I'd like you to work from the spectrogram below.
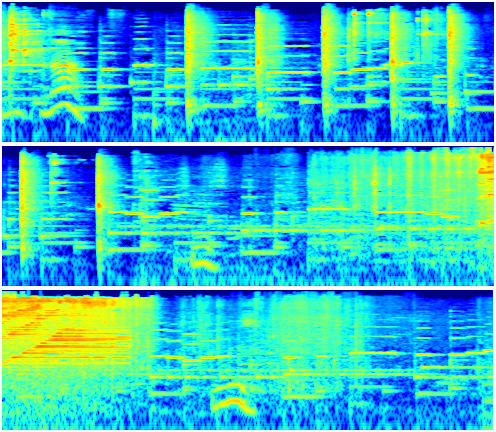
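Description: Coins clink and jingle as a piggy bank is opened and emptied, sharp metallic taps and chimes scattered throughout, with a dense rattling cascade of coins pouring out near the middle, loud and close.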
